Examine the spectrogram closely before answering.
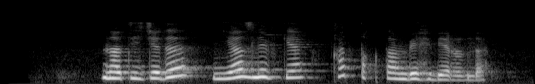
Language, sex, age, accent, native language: Uzbek, female, 19-29, Buxoro, Uzbek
